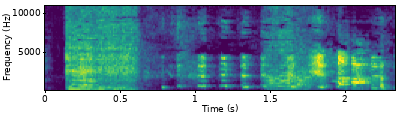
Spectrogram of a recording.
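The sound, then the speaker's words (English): A loud buzzy fart with a falling pitch, trailing into a series of shorter sputtering bursts. “Guess my fart. Guess my fart. Guess my fart.”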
